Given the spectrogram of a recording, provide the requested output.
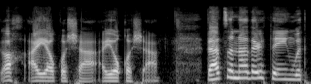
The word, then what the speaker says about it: ayoko: oh, ayaw ko siya, ayoko siya. That's another thing with pronunciation. Usually it's pronounced ayoko siya. So if you want to sound a little bit more natural, you put everything together, ayoko siya.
